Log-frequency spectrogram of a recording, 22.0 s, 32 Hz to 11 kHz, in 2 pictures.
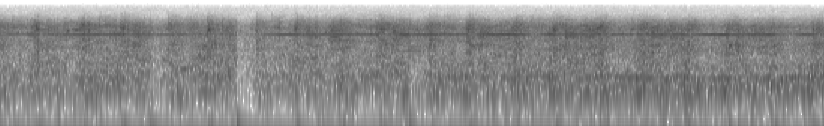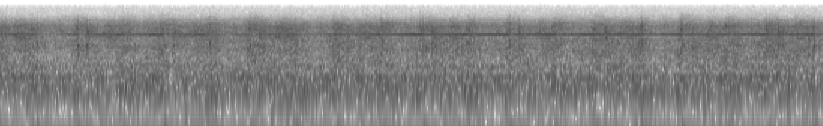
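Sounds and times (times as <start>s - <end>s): high-pitched machine whine: 0.0s - 21.9s.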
